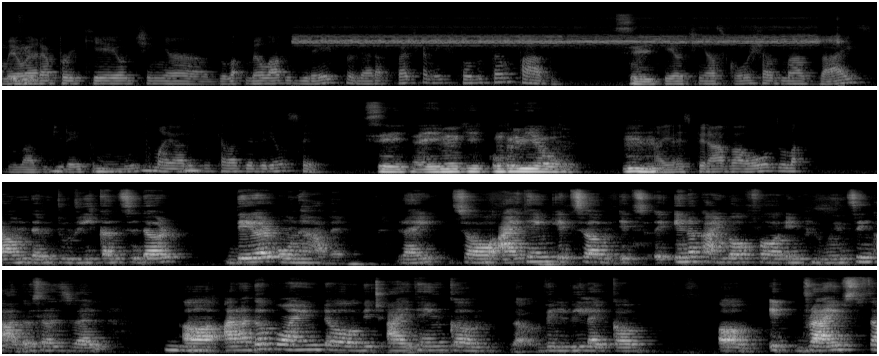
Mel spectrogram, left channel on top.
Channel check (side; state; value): both; different; correlation 0.00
